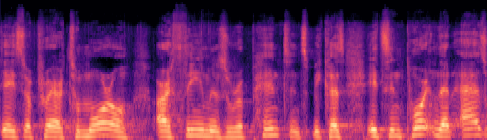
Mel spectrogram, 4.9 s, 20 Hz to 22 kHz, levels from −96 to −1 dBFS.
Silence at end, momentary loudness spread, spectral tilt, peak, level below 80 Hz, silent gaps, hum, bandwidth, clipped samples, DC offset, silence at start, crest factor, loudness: 0 s; 6 LU; -6 dB/octave; 0 dBFS; -54 dBFS; none; none; 12.5 kHz; under 0.1%; under 0.1%; 0 s; 18 dB; -18 LUFS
